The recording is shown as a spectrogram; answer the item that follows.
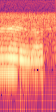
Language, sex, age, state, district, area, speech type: Bengali, female, 30-45, West Bengal, Dakshin Dinajpur, urban, conversation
